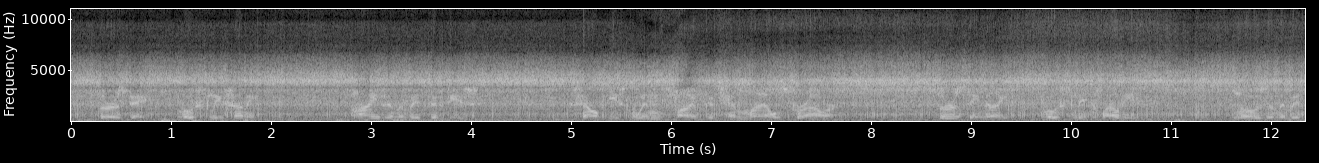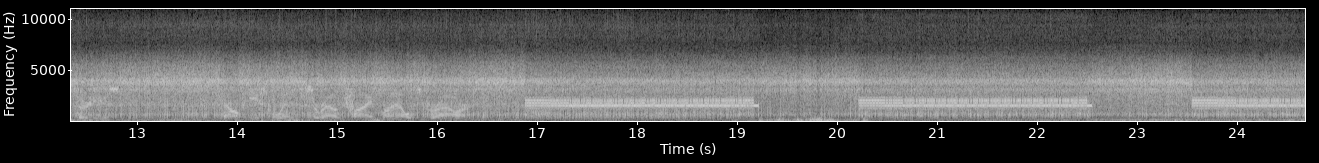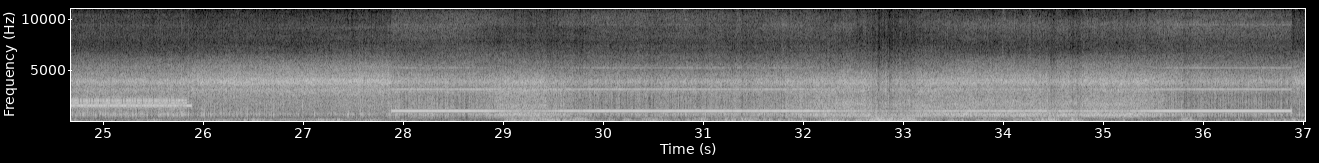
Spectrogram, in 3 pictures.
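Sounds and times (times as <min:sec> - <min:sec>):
radio static hiss: 0:00.0 - 0:37.0
warbling data tones: 0:13.8 - 0:19.3, 0:20.1 - 0:22.7, 0:23.5 - 0:26.0, 0:27.4 - 0:37.0
steady warning alarm tone: 0:16.5 - 0:19.3, 0:20.2 - 0:22.6, 0:23.5 - 0:26.0, 0:27.8 - 0:32.9, 0:35.3 - 0:37.0.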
